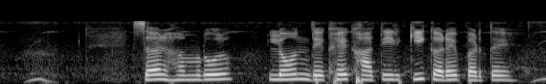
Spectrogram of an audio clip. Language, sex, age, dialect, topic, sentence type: Maithili, female, 18-24, Eastern / Thethi, banking, question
